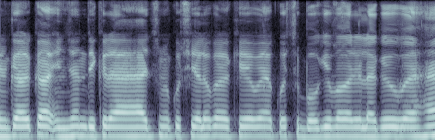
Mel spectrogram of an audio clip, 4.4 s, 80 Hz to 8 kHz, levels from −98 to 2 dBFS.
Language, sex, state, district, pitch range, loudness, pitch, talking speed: Hindi, male, Haryana, Rohtak, 140-145 Hz, -16 LUFS, 140 Hz, 250 wpm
